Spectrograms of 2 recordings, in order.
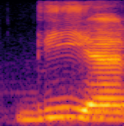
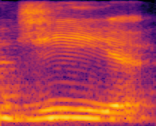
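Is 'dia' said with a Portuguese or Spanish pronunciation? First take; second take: Spanish; Portuguese. First: The word is said with a Spanish pronunciation. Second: The word is said with a Portuguese pronunciation. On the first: The speaker calls it right. "a gente fala" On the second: The speaker calls it wrong. "Em espanhol a gente não fala"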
